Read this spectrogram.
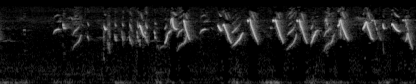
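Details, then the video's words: After a brief quiet start, a saffron finch bursts into rapid, loud, high slurred chirps, several per second, continuing without a break. "Canário da terra fazendo barulho"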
